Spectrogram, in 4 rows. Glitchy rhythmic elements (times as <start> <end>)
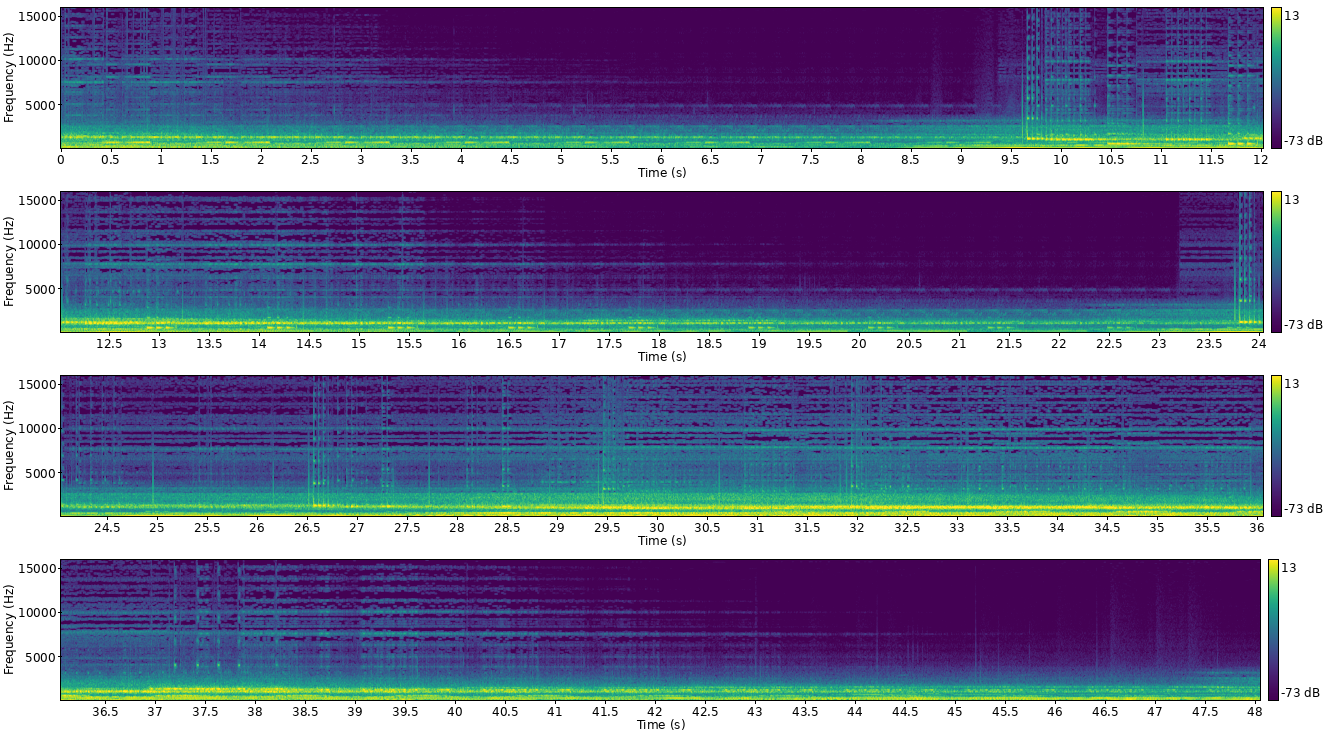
9.5 16.9, 17.5 18.1, 22.5 41.0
